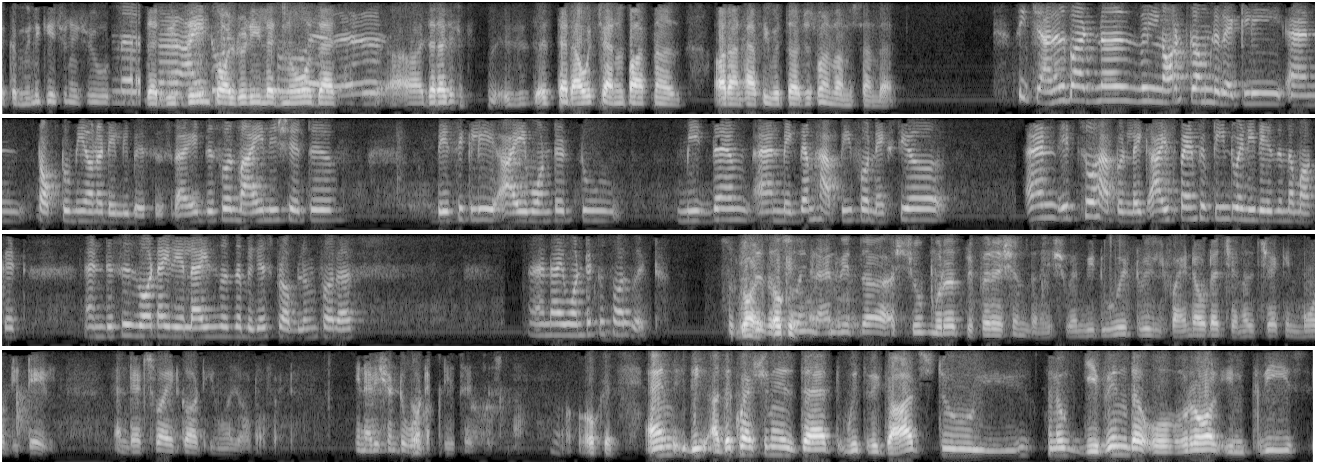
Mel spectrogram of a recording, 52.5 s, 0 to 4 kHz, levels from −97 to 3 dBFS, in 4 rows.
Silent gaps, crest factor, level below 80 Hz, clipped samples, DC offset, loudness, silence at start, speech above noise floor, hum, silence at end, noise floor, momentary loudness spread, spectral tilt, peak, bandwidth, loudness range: none; 20 dB; -76 dBFS; under 0.1%; under 0.1%; -20 LUFS; 0 s; 43 dB; none; 0.2 s; -63 dBFS; 16 LU; -7 dB/octave; 0 dBFS; 4 kHz; 11 LU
